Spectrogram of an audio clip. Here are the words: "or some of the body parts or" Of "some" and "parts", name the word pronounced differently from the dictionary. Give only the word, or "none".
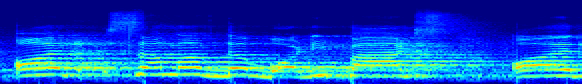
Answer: none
